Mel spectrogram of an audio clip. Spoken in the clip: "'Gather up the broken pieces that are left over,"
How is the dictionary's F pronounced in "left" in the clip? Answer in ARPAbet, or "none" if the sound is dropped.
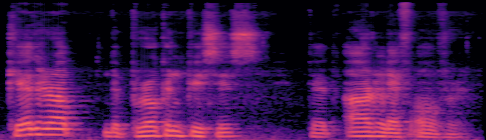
F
